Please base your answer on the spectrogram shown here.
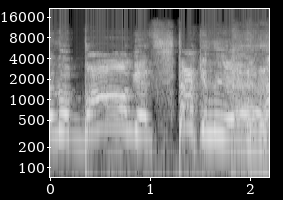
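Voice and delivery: high, stretched mock highlight call; sportscaster play-by-play. Comic calling a freeze-framed basketball shot, excited sportscaster. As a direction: announce an impossible play with amazement. Re-enacting his sportscaster bit.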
